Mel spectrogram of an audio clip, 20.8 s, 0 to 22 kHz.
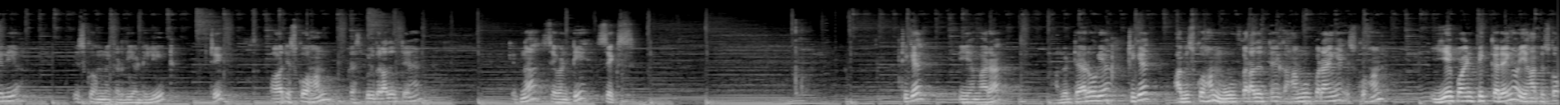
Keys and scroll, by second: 2.5 Delete, 8.4 7, 10.3 6, 10.6 Return, 12.7 Escape.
